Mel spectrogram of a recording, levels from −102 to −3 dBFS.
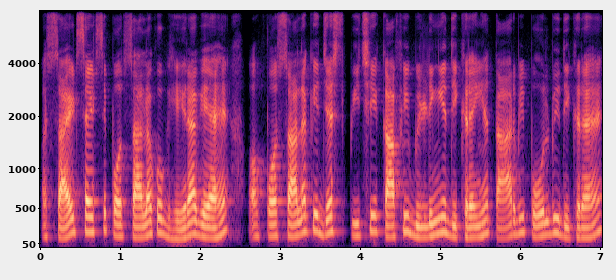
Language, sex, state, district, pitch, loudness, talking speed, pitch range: Hindi, male, Delhi, New Delhi, 150 Hz, -18 LUFS, 240 wpm, 135-190 Hz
